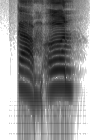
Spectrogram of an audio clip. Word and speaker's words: cảm ơn: As Vietnamese is a tonal language, it is important to correctly pronounce the tones, as an incorrect pronunciation of a tone can change the meaning of a word and in turn the meaning of the phrase.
